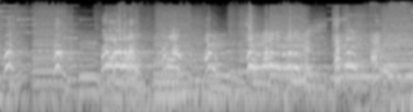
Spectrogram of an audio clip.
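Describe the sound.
A person imitates a dog, giving a rapid string of loud yapping barks and bow-wows in uneven bursts, with whiny, yelping tones between them.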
